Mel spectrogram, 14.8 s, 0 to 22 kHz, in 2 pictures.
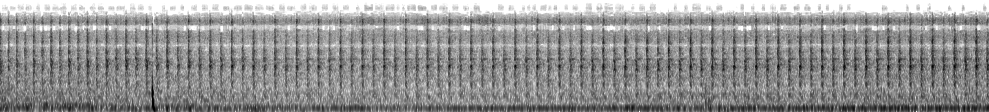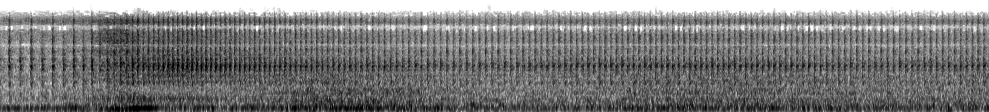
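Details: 2004 Ford Expedition 5.4 Triton V8: hard, sharp knock about four a second at idle, appearing after a spark plug blew out and was fixed; owner suspects rod knock, planning to try Seafoam and Lucas treatment.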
